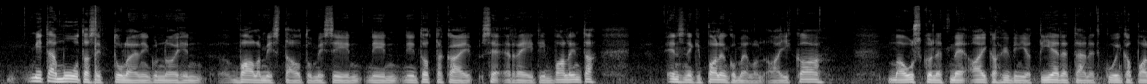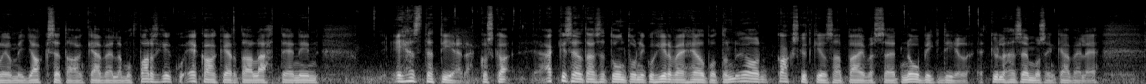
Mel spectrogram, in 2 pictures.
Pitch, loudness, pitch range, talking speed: 100 Hz, -20 LUFS, 95-115 Hz, 170 wpm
